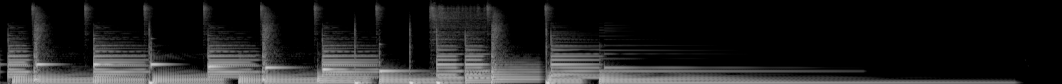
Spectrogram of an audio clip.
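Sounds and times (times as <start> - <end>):
elevator music in E flat: 0.0 - 7.3.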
